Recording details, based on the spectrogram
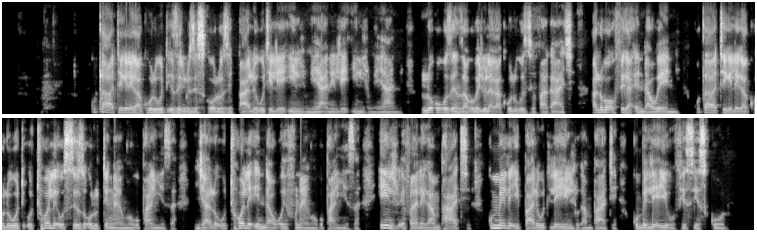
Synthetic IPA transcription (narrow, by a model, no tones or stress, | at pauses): ɣuǃaɣatʰeɛɣilɛɣakʰuluɣutʰiːzind͡ɮʱuzesi̥ɣɔlɔzib̥ʱalwɛuɣutʰilɛʔind͡ɮʱuŋɛjanilɛʔind͡ɮʱuŋɛjaːnilokuɣuzɛnd͡zʱaɣuβelulaɣakʰuluɣuzivaɣaːt͡ʃʰʼɛ̥ | alɔβaufiɣaʔɛndʱaweni | ɣuǃaɣatʰɛɣilɛɣakʰuluɣutʰiutʰɔlɛusizɔʔolud̥ʱiŋajɔŋoɣupʰaŋisand͡ʒʱalɔutʰɔlɛʔindʱawɔejifunajɔŋoɣupʰaŋiːsaind͡ɮʱuɛfanalɛɣampʰatʰiɣumɛlɛib̥ʱalwɛuɣutʰilejind͡ɮʱuɣam̩pʰatʰiɣumbʱɛlejiɦofisijesi̥ɣɔːlɔ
